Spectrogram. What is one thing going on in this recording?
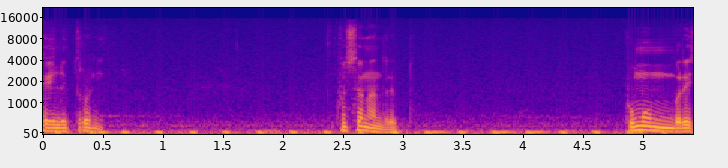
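A middle-aged man speaks calmly and close into a clip-on microphone.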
